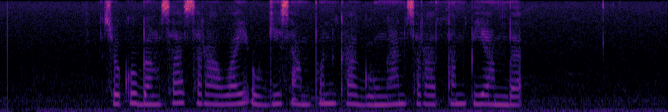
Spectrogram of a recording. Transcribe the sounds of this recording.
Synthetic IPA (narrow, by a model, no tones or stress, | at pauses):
sukubaŋsasəɾawaiʔuɡisampʊnkaɡuŋansəɾat̪anpiambaʔ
